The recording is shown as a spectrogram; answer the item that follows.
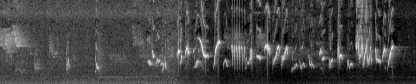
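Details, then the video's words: Unusual song of an Oriental white-eye, dakun type from Lombok: a few faint notes, then a lively four-second stream of high, twittering, rapidly alternating chirps and slurs, fairly regular and clean. "Pleci dakun lombok suara aneh"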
